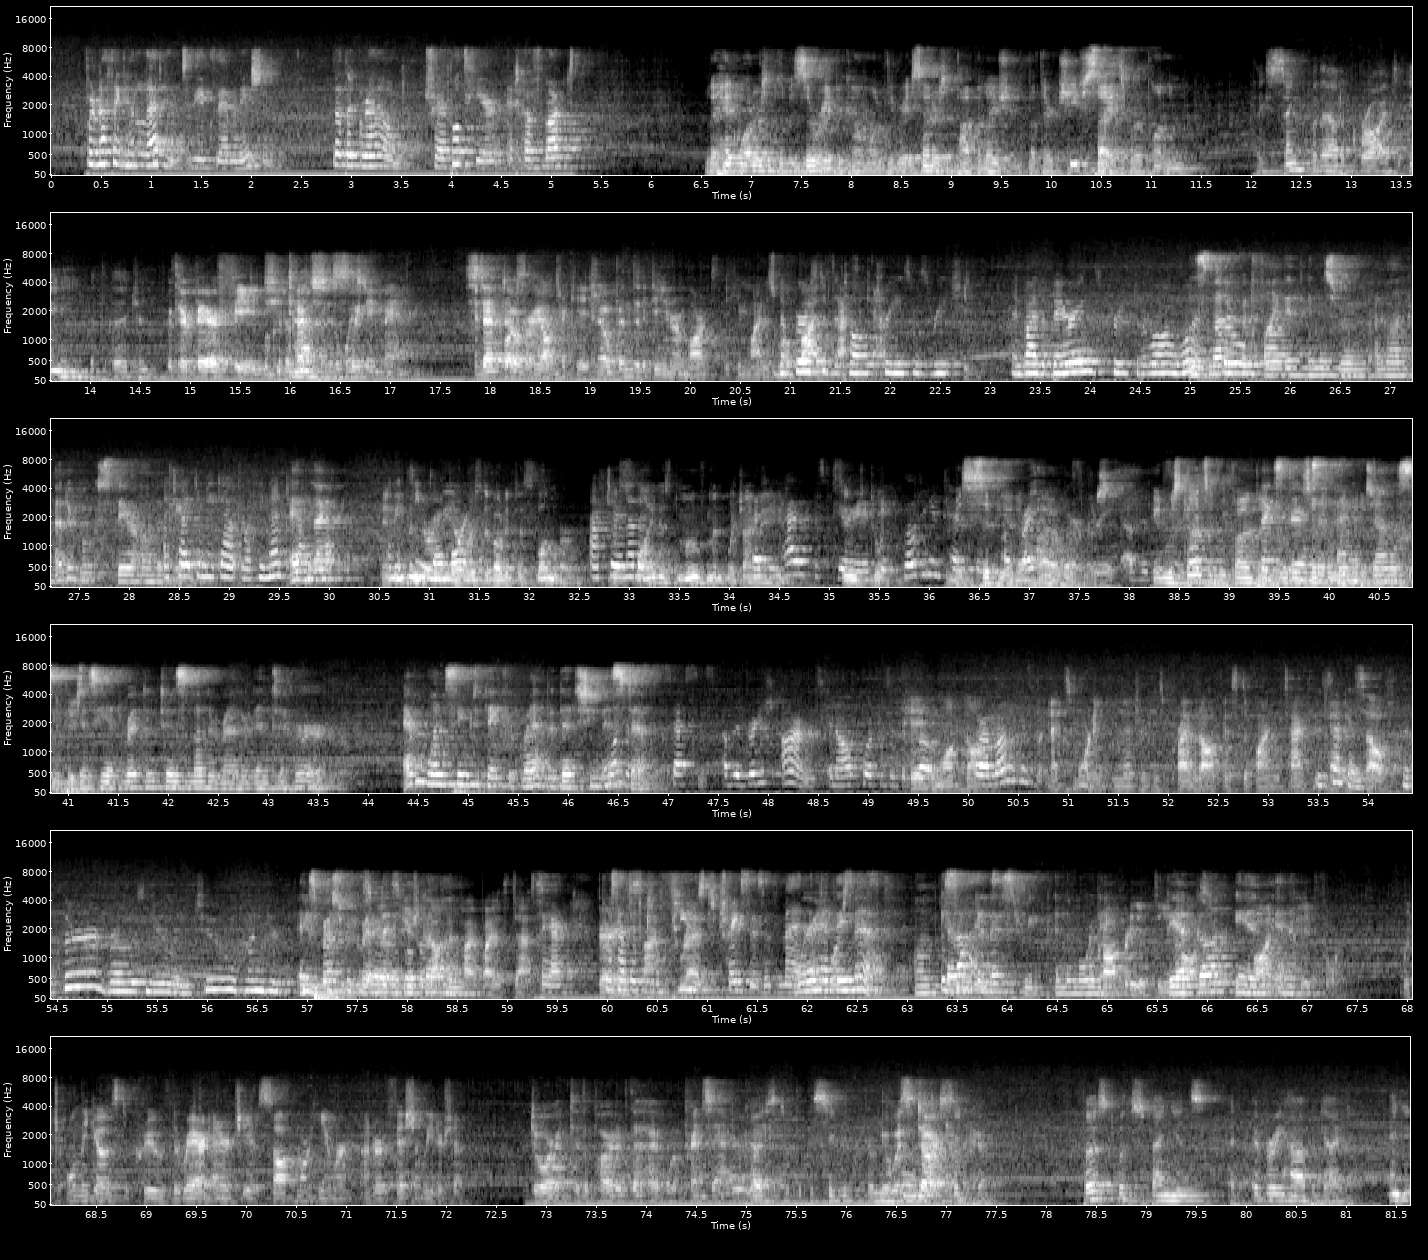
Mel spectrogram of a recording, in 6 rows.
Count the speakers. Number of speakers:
10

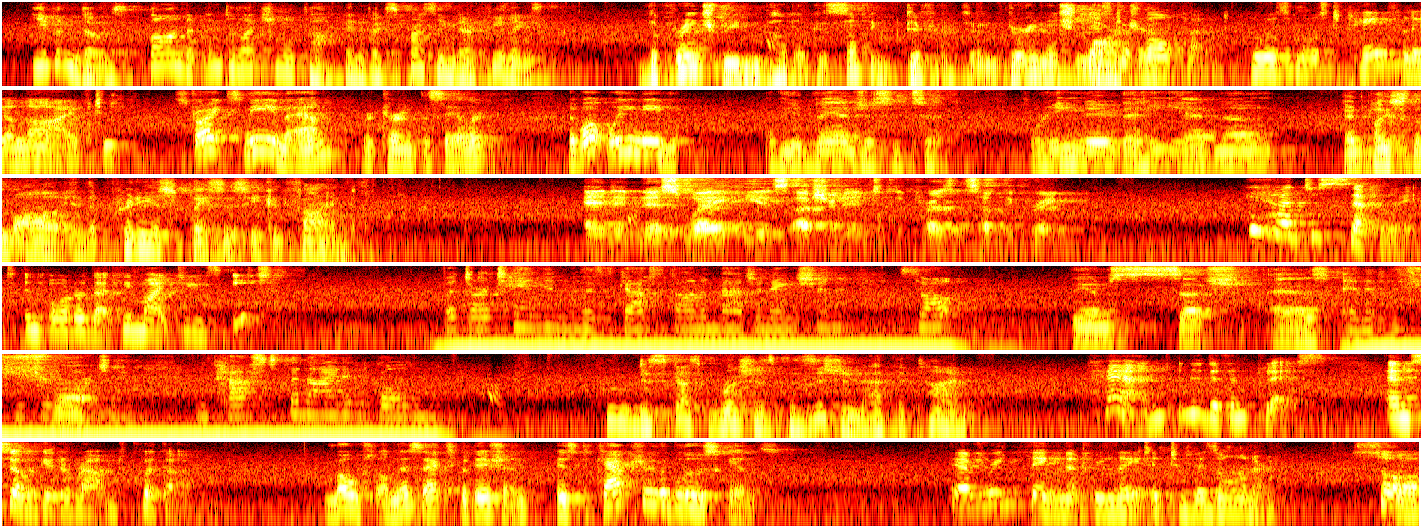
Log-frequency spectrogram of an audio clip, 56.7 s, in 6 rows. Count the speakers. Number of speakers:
9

